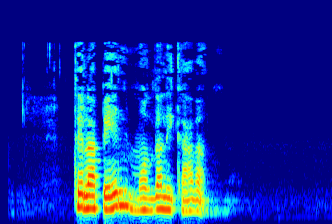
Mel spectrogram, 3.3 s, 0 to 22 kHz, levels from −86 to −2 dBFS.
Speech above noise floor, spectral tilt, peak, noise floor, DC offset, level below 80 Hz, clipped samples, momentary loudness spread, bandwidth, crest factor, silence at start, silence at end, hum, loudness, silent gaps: 54 dB; -7 dB/octave; -2 dBFS; -72 dBFS; under 0.1%; -70 dBFS; under 0.1%; 11 LU; 11.5 kHz; 20 dB; 0.75 s; 1.25 s; none; -19 LUFS; none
